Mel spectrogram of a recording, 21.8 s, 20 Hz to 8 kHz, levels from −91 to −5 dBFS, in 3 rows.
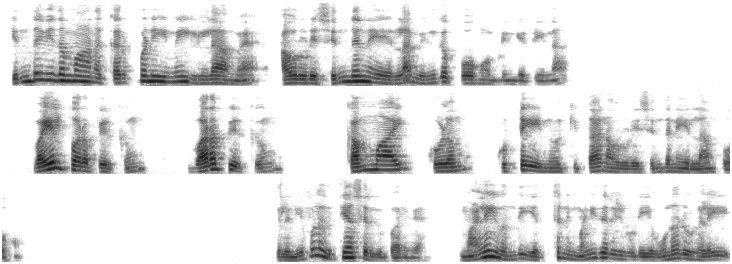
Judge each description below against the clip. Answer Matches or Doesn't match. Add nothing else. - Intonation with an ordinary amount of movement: Doesn't match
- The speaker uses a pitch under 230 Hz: Matches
